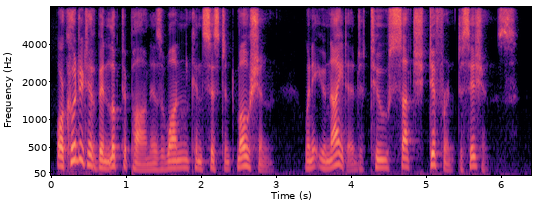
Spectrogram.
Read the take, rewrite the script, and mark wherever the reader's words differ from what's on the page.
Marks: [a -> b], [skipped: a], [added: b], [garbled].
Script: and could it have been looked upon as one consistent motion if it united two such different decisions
[and -> or] could it have been looked upon as one consistent motion [if -> when] it united two such different decisions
